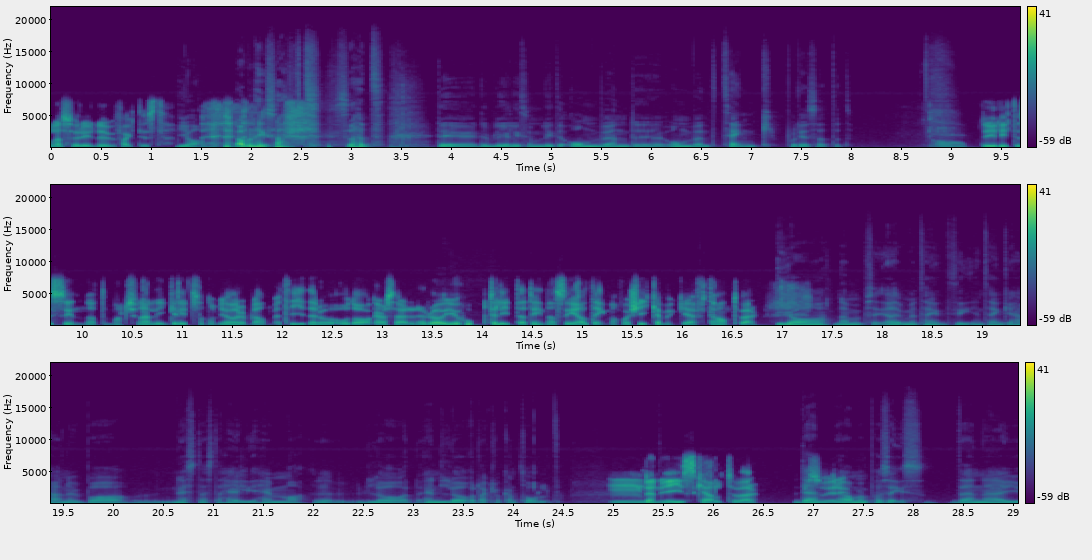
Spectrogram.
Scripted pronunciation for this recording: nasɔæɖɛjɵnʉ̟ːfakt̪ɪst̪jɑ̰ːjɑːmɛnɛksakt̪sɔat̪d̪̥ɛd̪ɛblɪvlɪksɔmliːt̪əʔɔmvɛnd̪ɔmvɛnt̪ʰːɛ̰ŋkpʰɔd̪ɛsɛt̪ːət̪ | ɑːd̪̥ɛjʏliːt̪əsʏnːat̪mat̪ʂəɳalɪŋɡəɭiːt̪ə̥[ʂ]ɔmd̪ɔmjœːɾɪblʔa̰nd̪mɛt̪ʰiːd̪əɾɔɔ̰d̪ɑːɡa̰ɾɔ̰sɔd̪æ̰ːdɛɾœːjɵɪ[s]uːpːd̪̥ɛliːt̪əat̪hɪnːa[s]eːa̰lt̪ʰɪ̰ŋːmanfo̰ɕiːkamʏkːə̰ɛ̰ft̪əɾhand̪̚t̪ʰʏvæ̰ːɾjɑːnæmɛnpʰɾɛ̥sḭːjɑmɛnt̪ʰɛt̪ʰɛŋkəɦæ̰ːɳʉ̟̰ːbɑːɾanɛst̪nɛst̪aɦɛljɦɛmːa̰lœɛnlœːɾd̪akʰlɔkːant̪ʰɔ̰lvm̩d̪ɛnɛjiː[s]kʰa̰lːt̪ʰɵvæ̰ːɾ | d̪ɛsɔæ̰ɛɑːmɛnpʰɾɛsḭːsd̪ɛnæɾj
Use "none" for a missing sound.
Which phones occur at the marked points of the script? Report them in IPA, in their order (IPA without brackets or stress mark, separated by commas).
s, h, s, s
